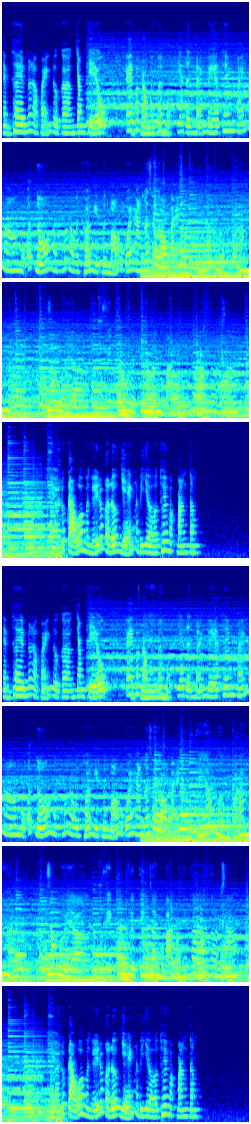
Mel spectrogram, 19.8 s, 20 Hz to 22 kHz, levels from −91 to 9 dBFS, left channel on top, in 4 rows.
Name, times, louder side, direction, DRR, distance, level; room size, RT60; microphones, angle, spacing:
voice 1, 0.0-8.6 10.7-11.1 15.7-18.7, right 1 dB, 45° left, 0.7 m, -34 dB
sound 1, 1.7-15.6, left 1 dB, 60° left, 1.1 m, -41 dB
voice 2, 2.8-3.3 8.8-10.2 10.7-14.6, right 2 dB, 70° right, 0.5 m, -33 dB
Guitar, 7.7-16.0, equal, 80° left, 1.3 m, -29 dB
2.4 x 2.1 x 2.7 m
head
